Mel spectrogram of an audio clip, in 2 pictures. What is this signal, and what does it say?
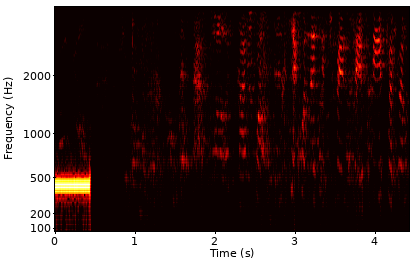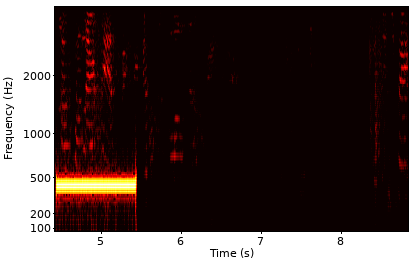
Ringback tone (Europe, 425 Hz), with speech.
